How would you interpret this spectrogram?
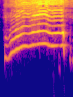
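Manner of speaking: high, loud panicked squeal; frightened squeal. Retold or imitated. Wife squealing at a spider on her shoulder. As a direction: shriek in terror, trying not to move. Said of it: "I'm sitting there going".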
